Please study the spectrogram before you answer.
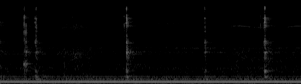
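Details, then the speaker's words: Drake L4B linear amplifier with ES4L-4B-v1.0 soft-start board on 110 V, high voltage not connected; crisp single antenna relay clicks, about five in three seconds, over steady mains hum, keying in and out properly. "antenna relay not clicking so hard though no it's clicking"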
